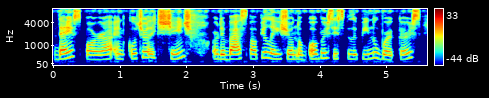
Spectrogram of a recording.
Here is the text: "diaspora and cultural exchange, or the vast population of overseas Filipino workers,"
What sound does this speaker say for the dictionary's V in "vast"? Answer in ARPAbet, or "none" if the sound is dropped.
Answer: B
